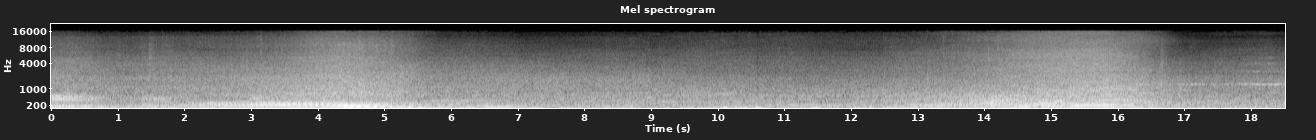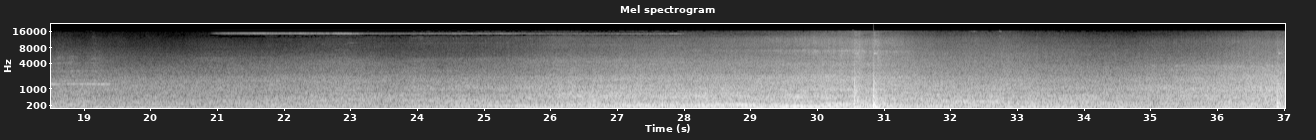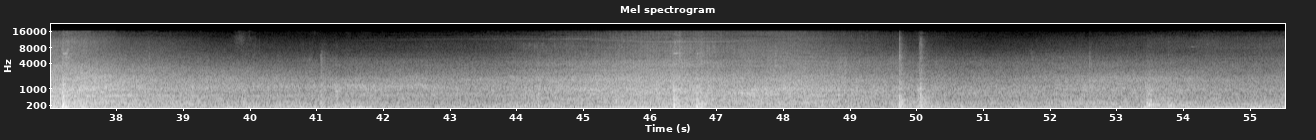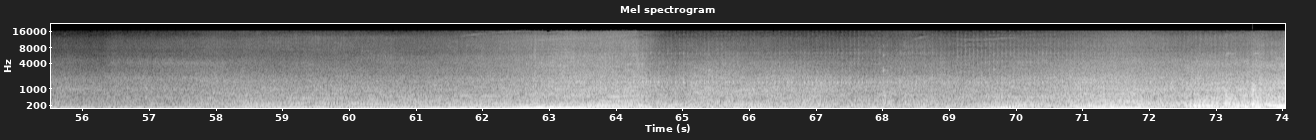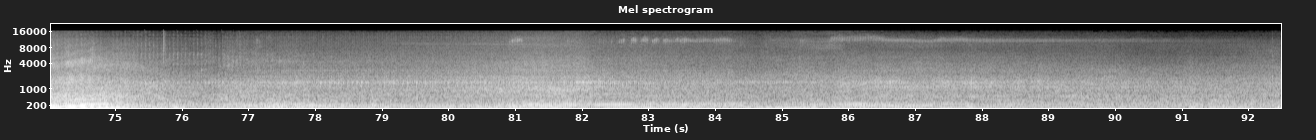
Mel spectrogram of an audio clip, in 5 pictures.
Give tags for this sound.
street
cars
field-recording
traffic

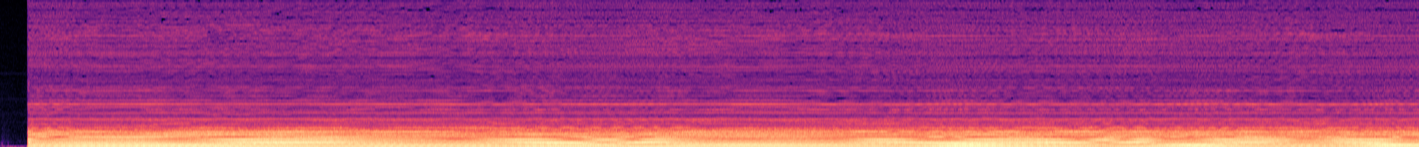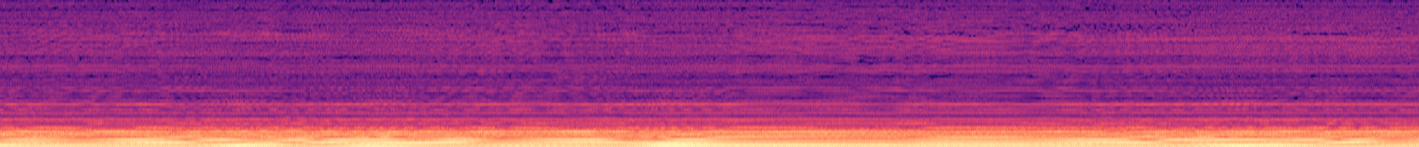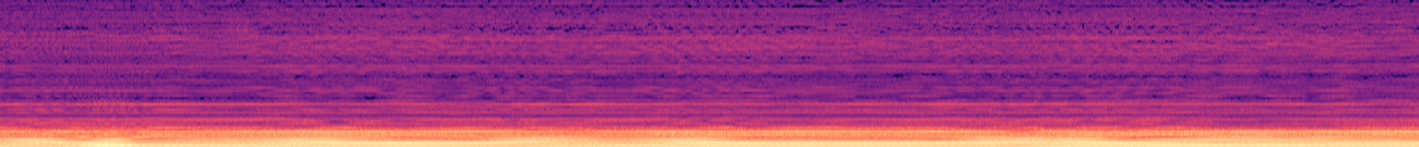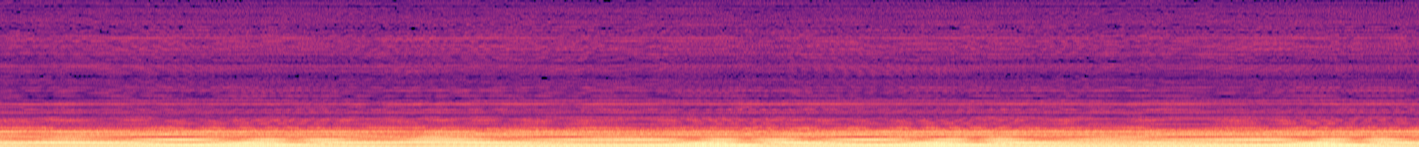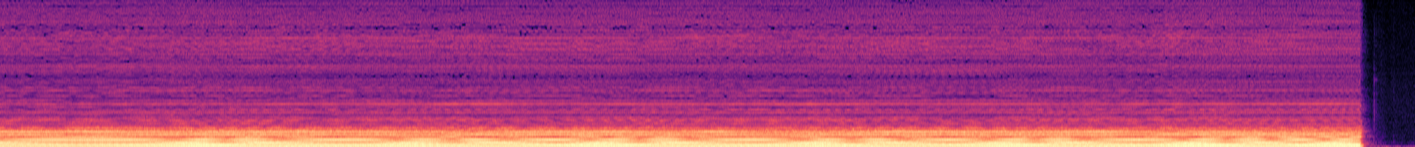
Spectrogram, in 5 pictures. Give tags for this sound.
instrument
irish

